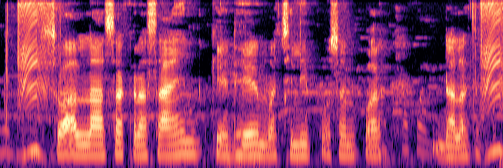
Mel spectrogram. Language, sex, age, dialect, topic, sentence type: Bhojpuri, male, 18-24, Southern / Standard, agriculture, statement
